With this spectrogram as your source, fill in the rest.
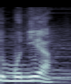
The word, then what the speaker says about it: pneumonia: Pneumonia, not pneumonia. Pneumonia. Okay, pneumonia. The stress is on the second syllable.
